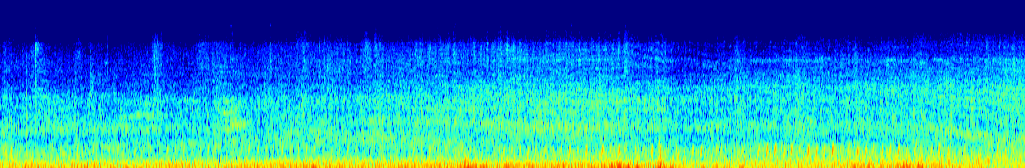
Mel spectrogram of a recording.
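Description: Small wooden river motorboat's engine running as the boat passes on the river: a steady low rumble, with a rapid engine beat that comes through more clearly in the second half.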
